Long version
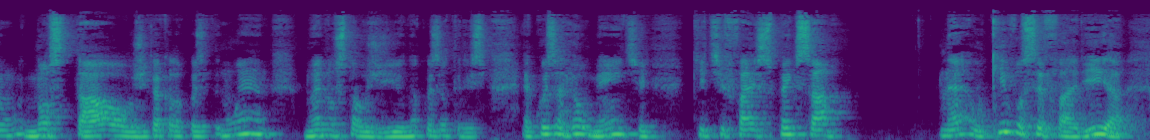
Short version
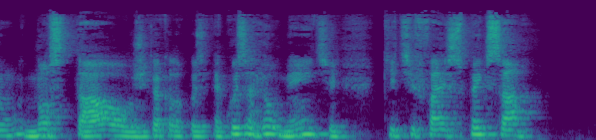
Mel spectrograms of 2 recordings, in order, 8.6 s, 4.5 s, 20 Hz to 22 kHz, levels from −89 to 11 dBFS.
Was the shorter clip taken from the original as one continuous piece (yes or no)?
no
